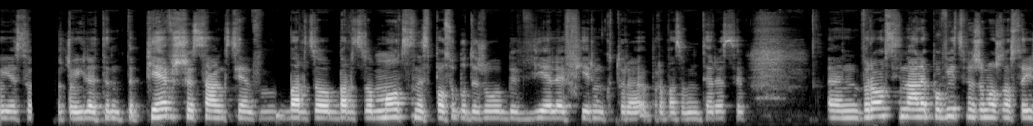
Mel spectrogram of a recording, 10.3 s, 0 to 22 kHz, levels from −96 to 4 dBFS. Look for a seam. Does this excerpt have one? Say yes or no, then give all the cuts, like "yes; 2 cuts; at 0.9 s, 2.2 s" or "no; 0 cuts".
no; 0 cuts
